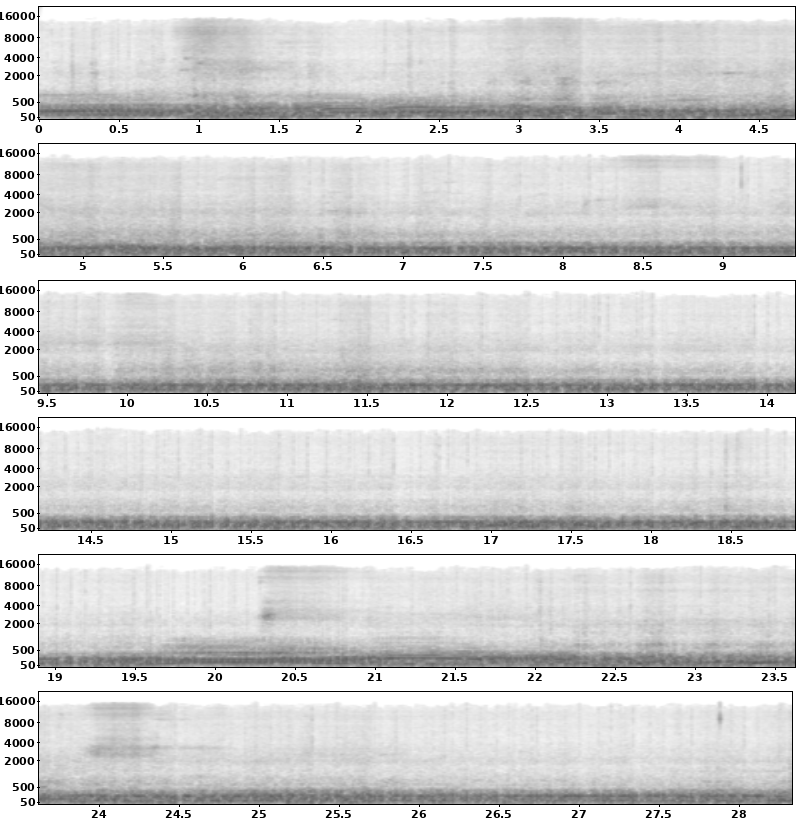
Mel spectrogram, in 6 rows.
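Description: Yamaha MT-07 parallel-twin engine idling steadily, with the revs rising and falling briefly about two seconds in and again around twenty seconds in.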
